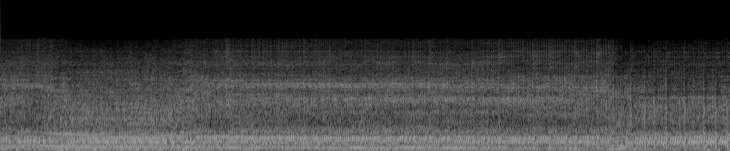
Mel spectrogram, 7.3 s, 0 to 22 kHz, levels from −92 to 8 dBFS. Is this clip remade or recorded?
remade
